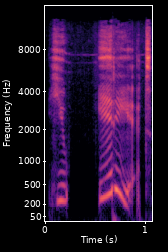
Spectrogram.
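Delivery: mild groan of a desperate man. A narrator's reading. Parched traveler to the tie seller, groaning. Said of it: "the traveler groaned".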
